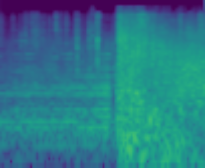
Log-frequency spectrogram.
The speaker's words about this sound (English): who easily shoots him down.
